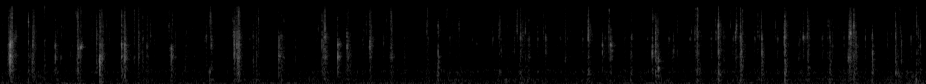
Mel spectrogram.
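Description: A clear PET water bottle partly filled with water is squeezed, crinkled and shaken by hand. A rapid, uneven series of sharp, bright plastic crackles and snaps rises and falls in loudness, with very little low end and each snap dying away almost instantly.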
